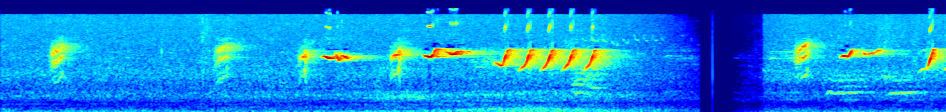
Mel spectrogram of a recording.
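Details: Japanese paradise flycatcher singing, taken from a reference recording: spaced single chips lead into slurred whistles and a rapid series of bright falling notes. After a short gap, the song restarts with whistled phrases.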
